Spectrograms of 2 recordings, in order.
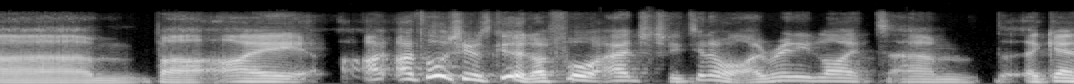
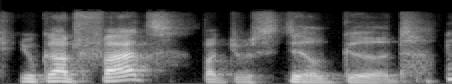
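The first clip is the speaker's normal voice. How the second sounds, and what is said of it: Attempted Russian accent. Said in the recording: “that's my attempt at a Russian accent.”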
